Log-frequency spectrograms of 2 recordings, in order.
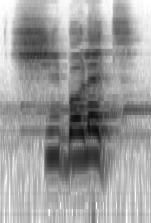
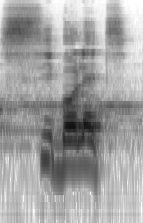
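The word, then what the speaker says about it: Shibboleth: La prononciation. Chibolette. Maintenant, Sibolette.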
